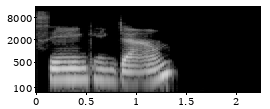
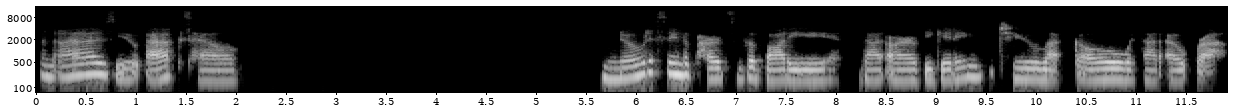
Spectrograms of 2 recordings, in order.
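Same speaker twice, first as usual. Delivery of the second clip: guided meditation. Real, not acted. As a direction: ease them gradually into stillness, leaving long silences. Leads guided breathing and relaxation.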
